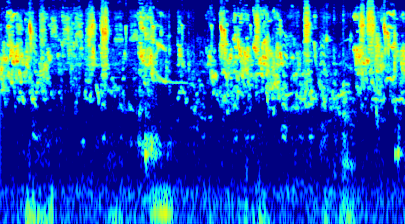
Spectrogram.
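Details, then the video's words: Finches chirping while eating: a dense, continuous chatter of short, high, bright chirps from several birds, with louder bursts near the start and end and soft low thumps underneath. "Cute Birds Chirping Sounds | Beautiful Finches Eating"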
